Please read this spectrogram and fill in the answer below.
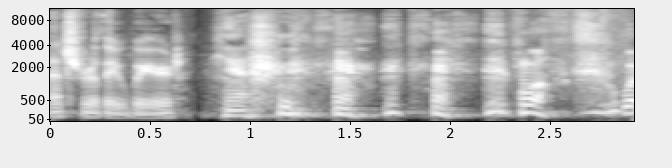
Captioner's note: laughing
